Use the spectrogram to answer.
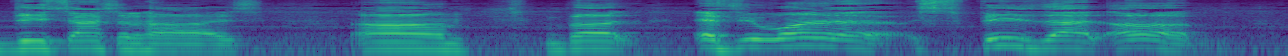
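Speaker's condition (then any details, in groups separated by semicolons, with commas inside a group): Tongue cancer surgery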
